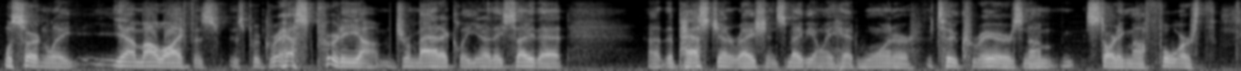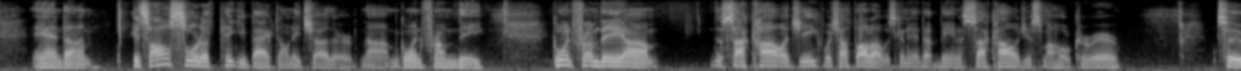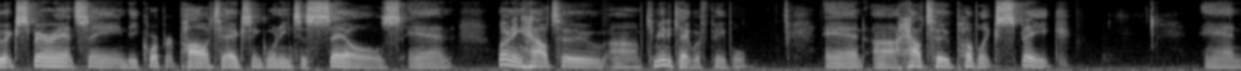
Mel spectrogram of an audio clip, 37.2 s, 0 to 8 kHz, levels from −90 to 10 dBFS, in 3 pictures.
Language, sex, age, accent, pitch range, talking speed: English, male, 50-69, American, 110-135 Hz, 145 wpm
